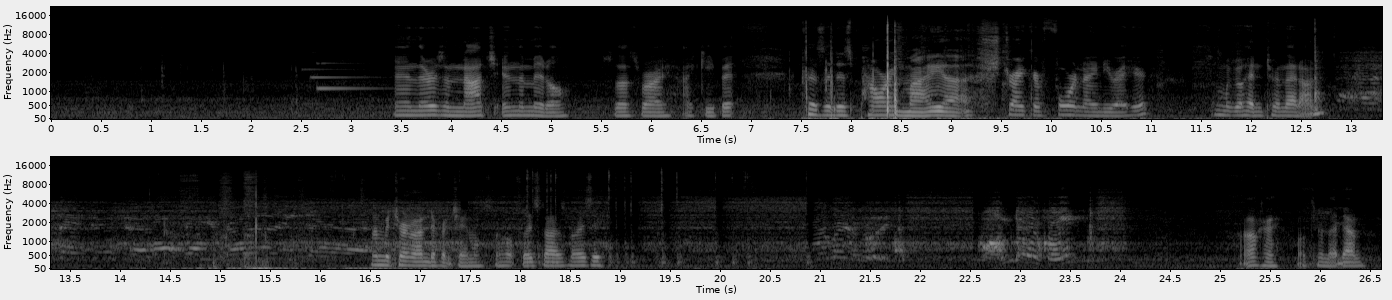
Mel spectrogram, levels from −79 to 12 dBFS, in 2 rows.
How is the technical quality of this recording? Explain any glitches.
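No glitches or technical faults can be heard anywhere.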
